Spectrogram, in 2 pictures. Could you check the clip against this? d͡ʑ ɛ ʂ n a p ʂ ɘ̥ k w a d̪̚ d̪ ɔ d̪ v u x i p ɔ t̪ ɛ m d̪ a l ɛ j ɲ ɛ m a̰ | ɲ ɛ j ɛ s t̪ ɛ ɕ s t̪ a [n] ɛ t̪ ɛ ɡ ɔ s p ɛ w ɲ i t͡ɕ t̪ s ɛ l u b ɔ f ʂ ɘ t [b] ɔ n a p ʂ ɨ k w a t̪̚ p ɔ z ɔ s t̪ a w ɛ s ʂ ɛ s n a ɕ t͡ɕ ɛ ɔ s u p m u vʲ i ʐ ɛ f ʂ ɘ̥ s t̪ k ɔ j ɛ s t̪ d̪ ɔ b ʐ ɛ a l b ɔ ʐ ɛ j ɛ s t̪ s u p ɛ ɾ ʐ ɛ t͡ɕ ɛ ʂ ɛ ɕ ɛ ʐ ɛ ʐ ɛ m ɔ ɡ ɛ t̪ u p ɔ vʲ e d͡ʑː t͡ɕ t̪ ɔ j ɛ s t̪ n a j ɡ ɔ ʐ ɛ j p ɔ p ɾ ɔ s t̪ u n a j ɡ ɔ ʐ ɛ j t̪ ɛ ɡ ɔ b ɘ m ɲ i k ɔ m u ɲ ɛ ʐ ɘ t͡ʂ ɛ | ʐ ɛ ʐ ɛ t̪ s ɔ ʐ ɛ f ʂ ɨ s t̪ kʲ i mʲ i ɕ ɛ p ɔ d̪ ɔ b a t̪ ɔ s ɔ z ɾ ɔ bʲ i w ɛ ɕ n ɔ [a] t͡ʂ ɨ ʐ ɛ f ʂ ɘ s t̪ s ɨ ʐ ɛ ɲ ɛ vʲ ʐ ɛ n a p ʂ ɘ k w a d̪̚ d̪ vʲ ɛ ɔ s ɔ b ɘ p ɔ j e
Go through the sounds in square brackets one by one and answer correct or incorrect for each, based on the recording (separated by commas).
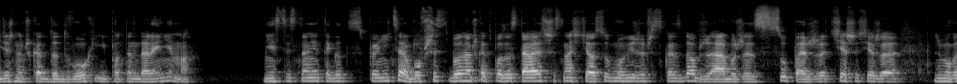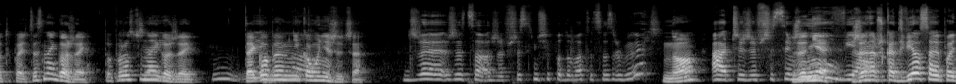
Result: incorrect, correct, correct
